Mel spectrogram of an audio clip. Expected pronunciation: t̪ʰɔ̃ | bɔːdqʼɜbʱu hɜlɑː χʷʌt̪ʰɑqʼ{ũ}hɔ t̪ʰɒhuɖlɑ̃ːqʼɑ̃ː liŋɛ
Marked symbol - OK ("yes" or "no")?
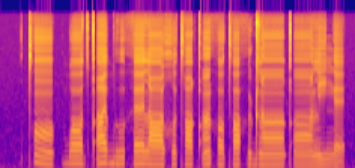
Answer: yes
